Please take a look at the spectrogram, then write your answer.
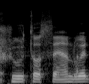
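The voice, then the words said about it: Botched Italian accent, sounding Russian. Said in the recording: “They switch to the Italian accent ... I can't do the accent properly. I think I just launched into Russian there by accident.”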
